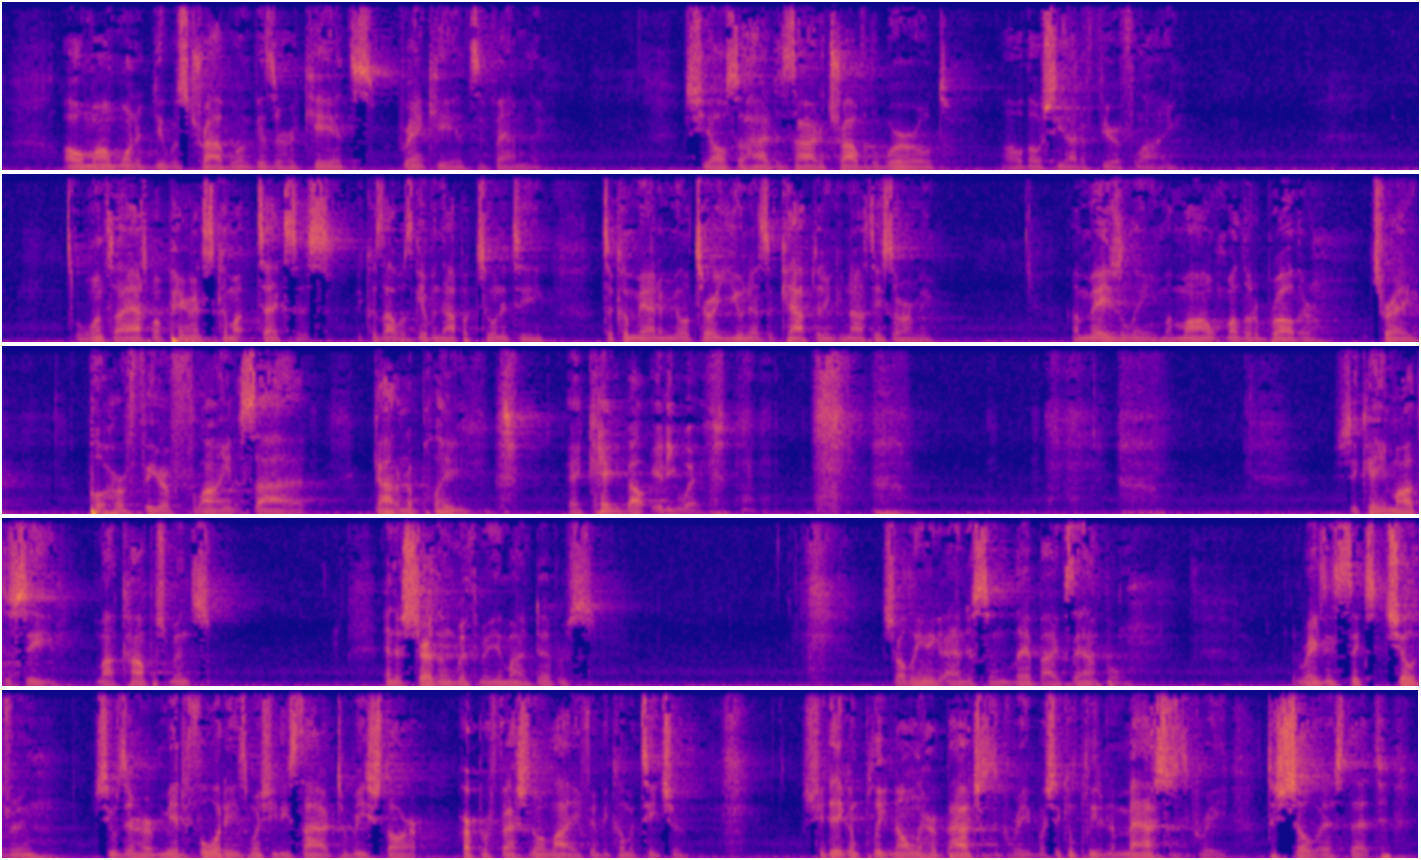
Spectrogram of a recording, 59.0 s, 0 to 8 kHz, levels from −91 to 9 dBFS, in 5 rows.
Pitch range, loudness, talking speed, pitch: 85-105 Hz, -31 LUFS, 145 wpm, 95 Hz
